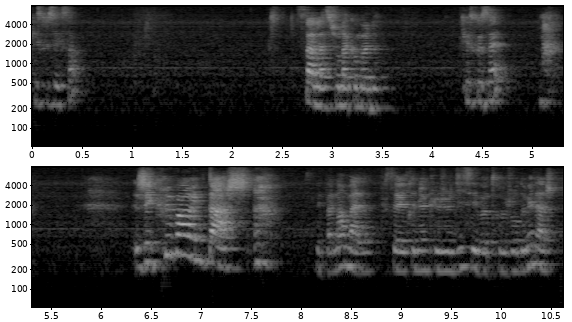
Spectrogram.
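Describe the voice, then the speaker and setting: A woman's voice: mid-range voice, normal speed, pauses often, a bit bright, close to an everyday voice. A woman playing a bossy bourgeois lady of the house who scolds her maid imperiously. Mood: haughty scolding. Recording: roomy echo, far from the mic.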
